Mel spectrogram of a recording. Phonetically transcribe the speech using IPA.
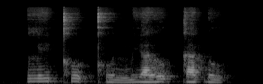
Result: li˥˩ʔkʰu˥˩ʔ kʰu˨˩nmi˧a̯lu˥˩ʔ ka˦˥k̚lu˨˩k̚

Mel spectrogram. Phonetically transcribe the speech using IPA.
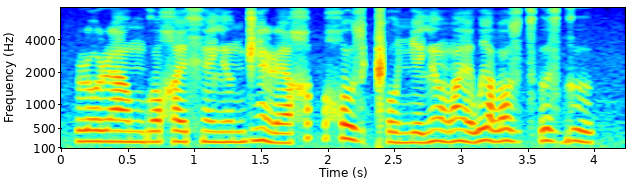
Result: ɭo˨ ɭã˨o̯ŋɡo˨χe˨ xẽ˨lʲ ũ˨nd͡ʒẽ˥˨ɭɛ˨χ | χu˥˨z ǁʰo˨ɲe˨lʲũ˥˨lˠĩ˥˨e̯ wi˥˨lˠo˥˨zt͡sʼɯ˥˨zɡɯ˥˨

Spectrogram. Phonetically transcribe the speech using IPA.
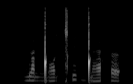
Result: ɡaɡ͡ǃɔǀʰi ɡ͡ǃæhə

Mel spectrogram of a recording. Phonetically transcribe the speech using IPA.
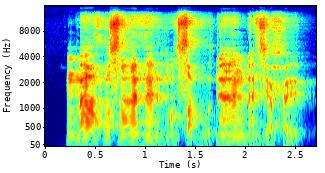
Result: ŋ͡maː˦ðˤo˦sˤãː˦ðã˦˨ rũ˨ sˤɯ˦bo˨ɗãː˦ɡ͡bã˨ zø˦ħø˦

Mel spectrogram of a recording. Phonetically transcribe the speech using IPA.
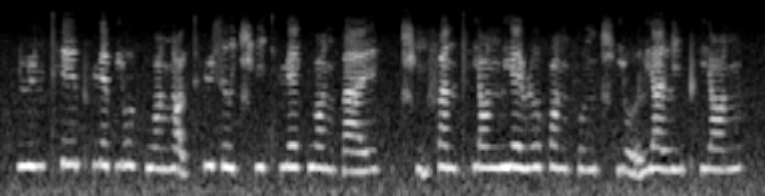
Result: ly˧˥nt̪ʰe˥ɪ̯ pʰɥɛ˥˧pjo˥˩ʊ̯kwɑ˧˥ŋ ɑ̰˨˩ʊ̯t̪ʰy˥˧sɹ̩˥˧t͡ɕʰi˥˩ t̪ʰɥɛ˥kwɑ˥˩ŋ pa˧˥ɪ̯ | t͡ɕʰḭ˨˩fa˥˩nt̪ʰjɑ˥ŋ ljɛ˥˩ɻɤ˥pɑ˥˩ŋfʊ˧˥ŋ t͡ɕʰjo̰˨˩ʊ̯ljä˥˩ li˧˥ pʰjɑ˧˥ŋ

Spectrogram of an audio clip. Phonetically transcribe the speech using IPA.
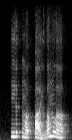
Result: jɪ˧k̚ mɐ˨˥t̚paː˨˩jwɐ˥m lɐ˧k̚

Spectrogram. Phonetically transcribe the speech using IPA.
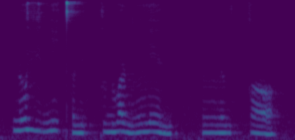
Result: ɳo vʲon̪i t̪ʰɔɳikːuɳwɔɳ lːeɳ | lːoɳkːɔ

